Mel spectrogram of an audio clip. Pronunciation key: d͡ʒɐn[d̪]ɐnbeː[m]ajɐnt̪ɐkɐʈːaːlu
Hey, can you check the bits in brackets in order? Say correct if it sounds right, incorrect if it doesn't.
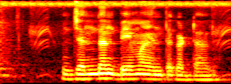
correct, correct

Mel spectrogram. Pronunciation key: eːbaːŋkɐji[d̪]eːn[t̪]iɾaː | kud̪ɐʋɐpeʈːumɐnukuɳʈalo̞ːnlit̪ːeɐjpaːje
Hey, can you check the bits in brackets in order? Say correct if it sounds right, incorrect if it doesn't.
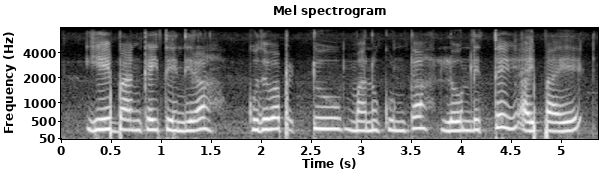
incorrect, incorrect

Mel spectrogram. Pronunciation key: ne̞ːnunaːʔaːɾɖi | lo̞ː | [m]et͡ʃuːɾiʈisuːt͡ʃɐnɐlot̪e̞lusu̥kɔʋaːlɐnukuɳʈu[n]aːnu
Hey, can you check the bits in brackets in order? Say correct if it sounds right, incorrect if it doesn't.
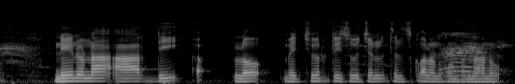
correct, incorrect

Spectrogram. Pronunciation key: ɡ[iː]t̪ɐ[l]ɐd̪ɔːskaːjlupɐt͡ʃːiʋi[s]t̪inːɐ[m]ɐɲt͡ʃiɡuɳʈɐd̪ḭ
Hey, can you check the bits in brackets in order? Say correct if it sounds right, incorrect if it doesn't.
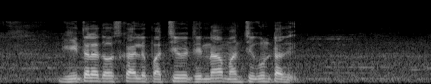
correct, correct, incorrect, correct

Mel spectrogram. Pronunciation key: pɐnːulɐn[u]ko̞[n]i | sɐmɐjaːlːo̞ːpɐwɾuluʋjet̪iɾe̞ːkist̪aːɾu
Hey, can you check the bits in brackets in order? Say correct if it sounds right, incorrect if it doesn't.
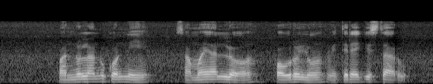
correct, incorrect

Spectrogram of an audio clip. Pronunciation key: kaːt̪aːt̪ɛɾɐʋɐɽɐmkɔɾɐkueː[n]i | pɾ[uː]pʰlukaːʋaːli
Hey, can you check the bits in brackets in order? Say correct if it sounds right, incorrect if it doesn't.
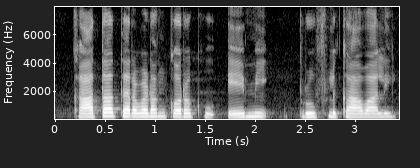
incorrect, correct

